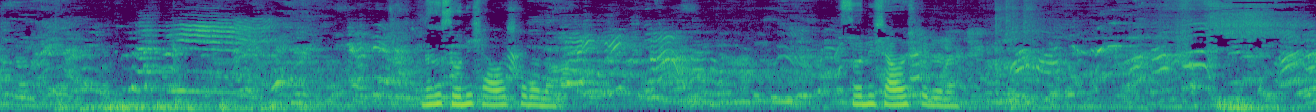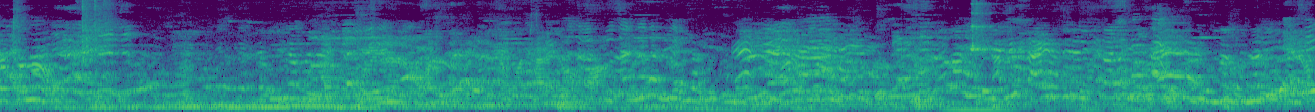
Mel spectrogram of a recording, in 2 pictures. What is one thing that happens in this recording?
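Children shout and chatter outdoors at play.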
